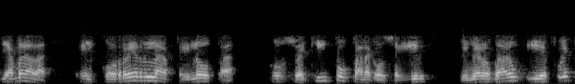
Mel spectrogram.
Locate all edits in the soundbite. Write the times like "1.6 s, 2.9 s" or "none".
none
